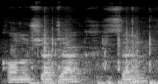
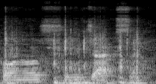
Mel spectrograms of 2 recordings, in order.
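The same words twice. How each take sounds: First: Every syllable of the word is said fully. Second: Some sounds in the word are dropped or shortened. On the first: "for sen konuşacaksın" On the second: "we say, or I say"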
